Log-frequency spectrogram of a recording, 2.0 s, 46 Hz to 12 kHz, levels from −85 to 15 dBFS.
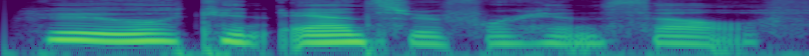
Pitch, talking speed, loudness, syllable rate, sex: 185 Hz, 150 wpm, -19 LUFS, 4.0 syllables/s, female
